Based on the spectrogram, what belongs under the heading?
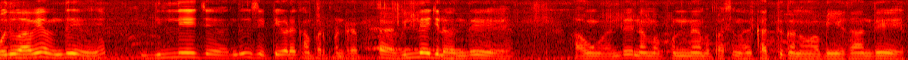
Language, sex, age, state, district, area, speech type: Tamil, male, 60+, Tamil Nadu, Sivaganga, urban, spontaneous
